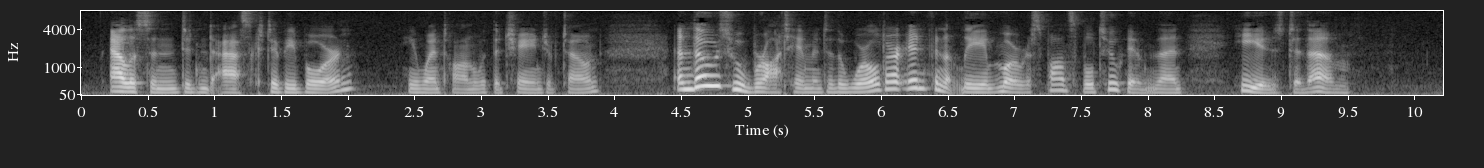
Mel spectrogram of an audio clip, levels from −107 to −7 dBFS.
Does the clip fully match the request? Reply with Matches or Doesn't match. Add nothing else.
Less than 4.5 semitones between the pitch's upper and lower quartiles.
Doesn't match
